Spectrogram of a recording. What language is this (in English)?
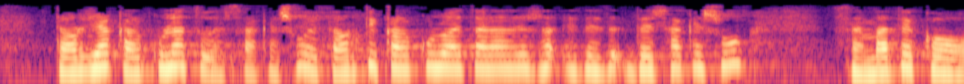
Basque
